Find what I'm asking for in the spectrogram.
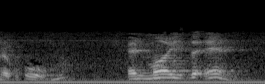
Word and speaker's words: Om: And because the whole language is included, all Krishna's names are included in om. A, u, ma. Om. See how I pronounce. Om. This is vibration.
